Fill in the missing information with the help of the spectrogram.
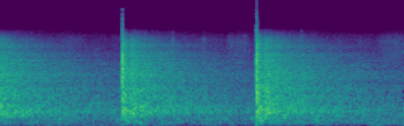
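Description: A Holy Week procession float's knocker (llamador) strikes twice, about a second apart. Each is a sharp, ringing rap that stands out over a steady background hiss. No one speaks.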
